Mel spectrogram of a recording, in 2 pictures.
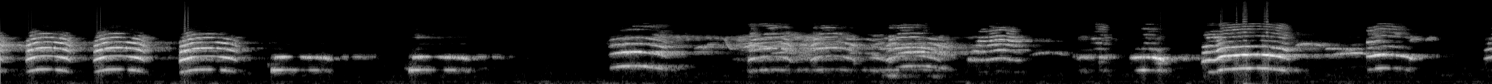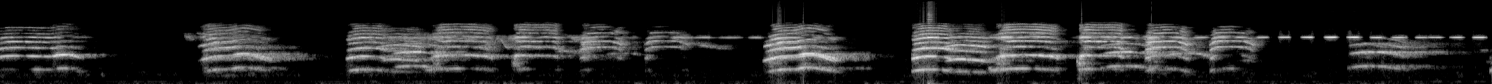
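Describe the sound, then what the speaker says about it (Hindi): Various birds in a peacock-crowned setting call and chirp, a busy overlapping chorus of harmonic whistles, trills and squawks in repeated bursts, fairly loud and close, with no talk. "भिन्न भिन्न पंछियों की आवाज सुनिए।"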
